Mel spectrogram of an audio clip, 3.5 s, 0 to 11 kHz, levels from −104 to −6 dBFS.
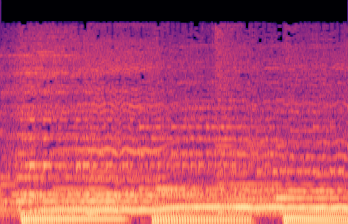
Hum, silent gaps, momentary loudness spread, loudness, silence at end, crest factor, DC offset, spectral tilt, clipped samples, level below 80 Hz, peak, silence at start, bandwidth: none; none; 2 LU; -16 LUFS; 0 s; 12 dB; under 0.1%; -7.5 dB/octave; under 0.1%; -22 dBFS; -2 dBFS; 0 s; 8 kHz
